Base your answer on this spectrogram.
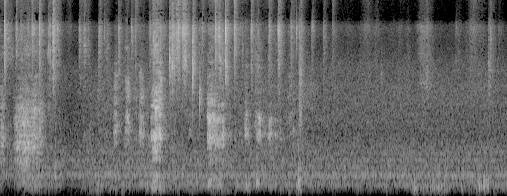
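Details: Mouth-wrestling play between two Rhodesian Ridgebacks, nine-year-old Kwela and nine-week-old Honey: a cluster of short yips and barks in the first four seconds, then scuffling and clicking noises with low household background.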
